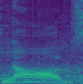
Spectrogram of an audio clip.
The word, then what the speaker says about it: knob: These towels are hanging from these knobs. These are called knobs. The word knob has a silent K on it. Don't pronounce the K. Start with the N sound.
